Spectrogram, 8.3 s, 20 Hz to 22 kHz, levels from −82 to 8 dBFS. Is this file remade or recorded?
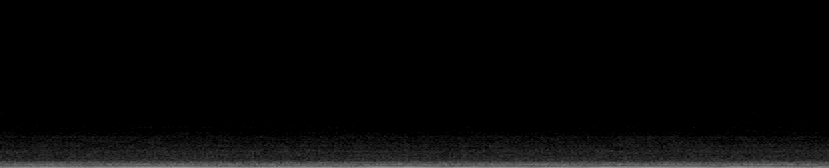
remade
